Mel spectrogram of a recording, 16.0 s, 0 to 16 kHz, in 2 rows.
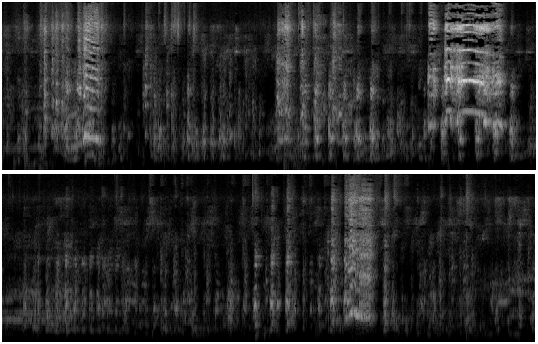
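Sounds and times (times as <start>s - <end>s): chickens clucking: 0.0s - 16.0s
rooster crowing: 6.4s - 7.6s.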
